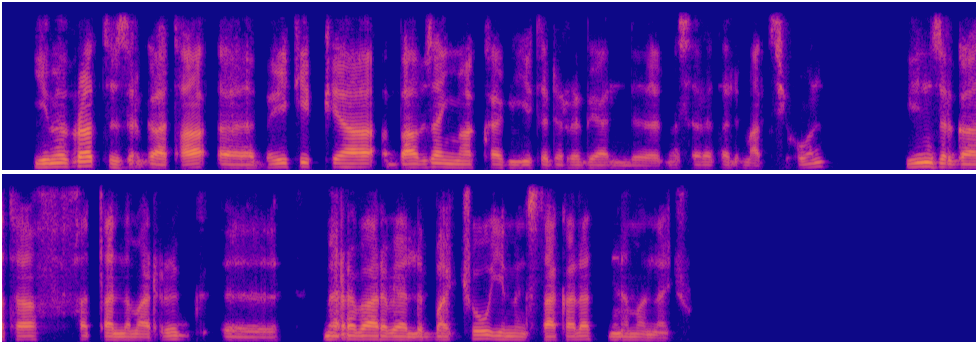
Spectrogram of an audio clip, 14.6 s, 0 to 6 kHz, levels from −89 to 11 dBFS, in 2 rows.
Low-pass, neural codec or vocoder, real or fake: 5.4 kHz; codec, 16 kHz, 2 kbps, FunCodec, trained on Chinese and English, 25 frames a second; fake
